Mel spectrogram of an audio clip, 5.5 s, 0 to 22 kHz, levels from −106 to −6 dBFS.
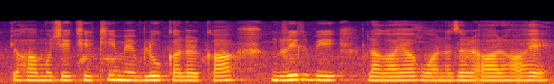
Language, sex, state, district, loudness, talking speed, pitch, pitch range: Hindi, female, Arunachal Pradesh, Papum Pare, -16 LUFS, 160 wpm, 185 Hz, 180-195 Hz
